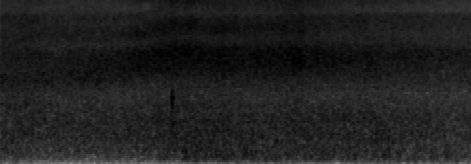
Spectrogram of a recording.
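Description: Sea surf washing and breaking against the rocks at the foot of the cliff: a steady rushing noise.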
